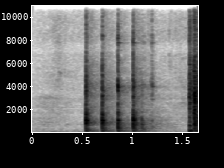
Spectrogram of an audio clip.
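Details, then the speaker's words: Toyota Auris SR180 sill hammer-tapped underneath before MOT welding: after rotten sections nearby, four firm taps and a heavier one sound dull and solid with no crunch, on a heavily coated area; solid sill metal. "I get solid about here again. Uh, she's very coated up there. But it is sounds solid enough."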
